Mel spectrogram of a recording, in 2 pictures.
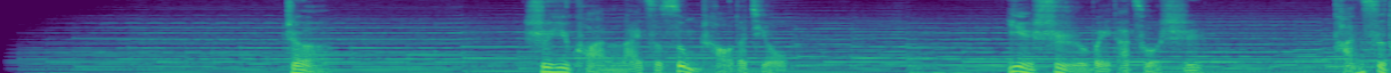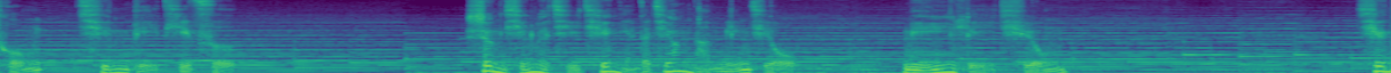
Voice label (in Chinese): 男 广告 酒 磁性韵味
